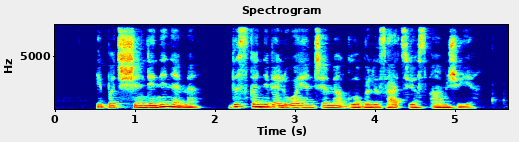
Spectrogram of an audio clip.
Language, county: Lithuanian, Šiauliai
